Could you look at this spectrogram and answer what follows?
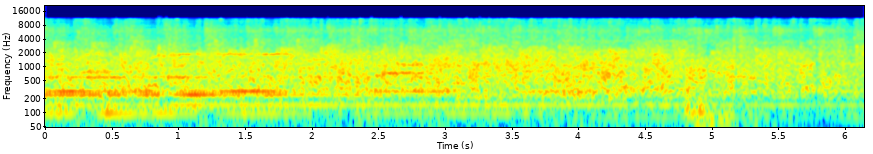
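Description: Church congregation applauding, a dense steady clapping throughout, with the worship band's last held notes fading out under it in the first couple of seconds.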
